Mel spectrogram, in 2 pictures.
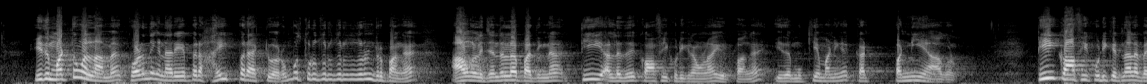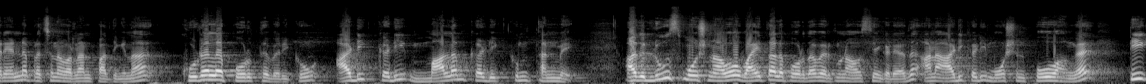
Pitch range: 160-210 Hz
